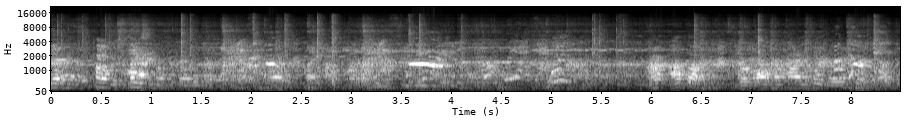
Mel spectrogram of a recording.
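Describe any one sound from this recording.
Punches, kicks and energy blasts from a fighting game thud and whoosh through a television speaker.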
